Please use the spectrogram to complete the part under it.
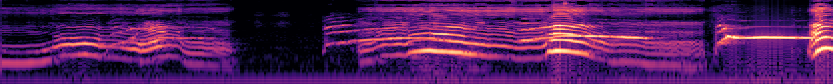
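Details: Pet dogs howling in wavering, rising-and-falling tones, a short phrase, a brief gap, then longer quavering howls that end in a higher, sharper cry.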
